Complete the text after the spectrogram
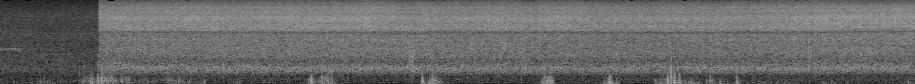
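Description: A fountain splashes steadily into a pond.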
